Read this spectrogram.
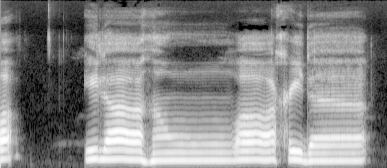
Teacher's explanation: تنوین کے بعد واو رفع یرمالون میں سے، اس لیے میں نے یہاں پہ غنہ کیا، یہاں پہ ادغام ہوتا ہے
